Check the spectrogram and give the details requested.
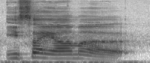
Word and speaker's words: Isayama: we not gonna yeah you care about them isayama that's how you pronounce all right you see yeah um you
